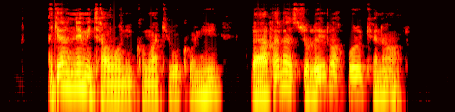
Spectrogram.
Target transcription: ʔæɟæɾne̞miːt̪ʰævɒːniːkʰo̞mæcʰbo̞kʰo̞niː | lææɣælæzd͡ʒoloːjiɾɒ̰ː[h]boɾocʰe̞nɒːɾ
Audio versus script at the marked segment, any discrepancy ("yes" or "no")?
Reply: no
